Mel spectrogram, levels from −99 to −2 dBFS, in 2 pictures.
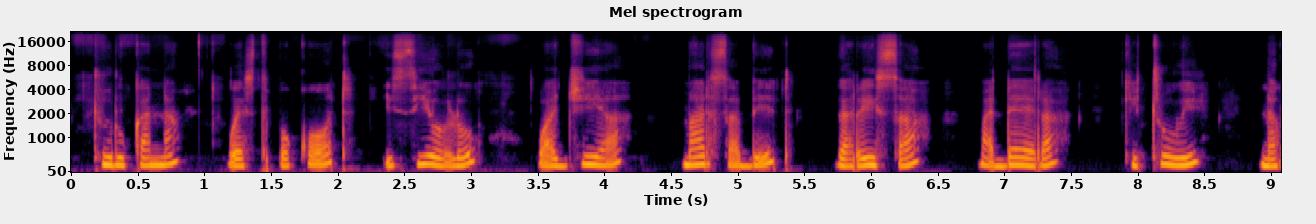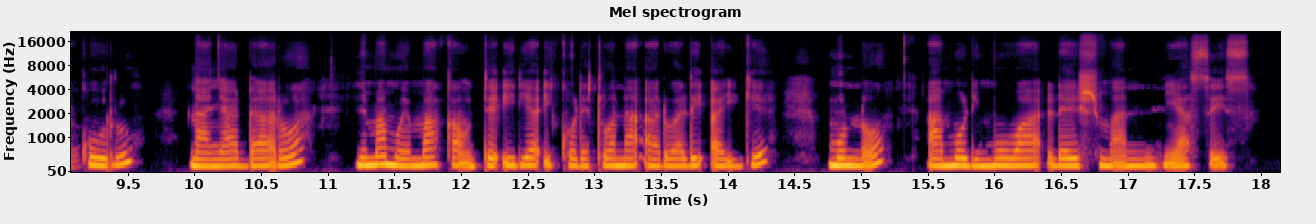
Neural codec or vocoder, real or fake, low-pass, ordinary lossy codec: autoencoder, 48 kHz, 128 numbers a frame, DAC-VAE, trained on Japanese speech; fake; 19.8 kHz; none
